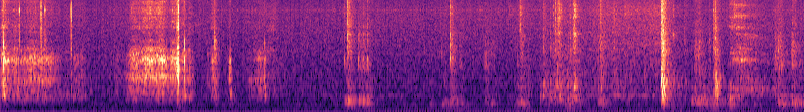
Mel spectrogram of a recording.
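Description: Handling noise from a camera being set in position on a table: scattered light clicks, knocks and scrapes, with a sharp click about five seconds in.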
